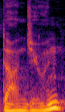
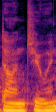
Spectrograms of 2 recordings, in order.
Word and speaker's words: Don Juan: name donjuan because um anyone who knows anything knows that it's not Don Jan it's Don Juan or Don Juan uh but that's true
